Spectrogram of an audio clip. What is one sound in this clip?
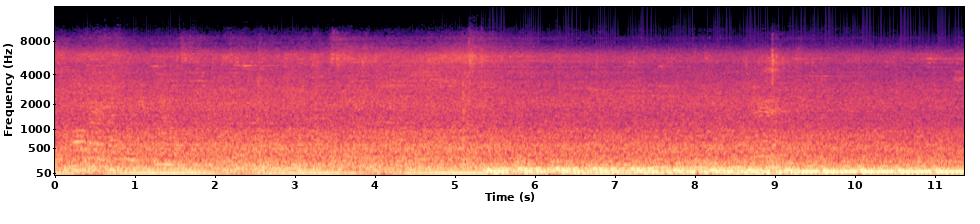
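Grappling bodies shuffle and thud softly on a padded mat.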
